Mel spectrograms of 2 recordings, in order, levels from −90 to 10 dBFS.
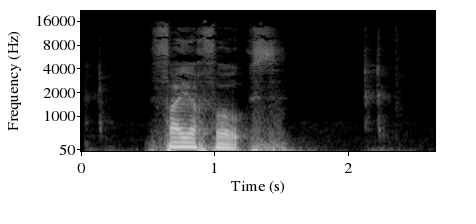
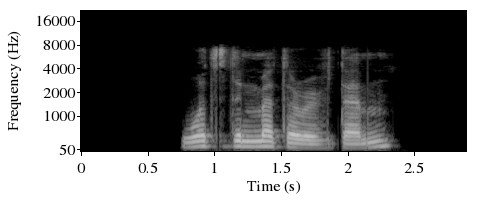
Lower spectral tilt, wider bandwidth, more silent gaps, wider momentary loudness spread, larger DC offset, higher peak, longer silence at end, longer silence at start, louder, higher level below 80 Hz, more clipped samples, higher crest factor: first, -9 dB/octave vs -5.5 dB/octave; first, 13.5 kHz vs 8 kHz; neither; first, 21 LU vs 10 LU; neither; first, -2 dBFS vs -8 dBFS; first, 1.1 s vs 0.55 s; second, 0.5 s vs 0.75 s; first, -16 LUFS vs -23 LUFS; first, -30 dBFS vs -66 dBFS; neither; about the same, 18 dB vs 16 dB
